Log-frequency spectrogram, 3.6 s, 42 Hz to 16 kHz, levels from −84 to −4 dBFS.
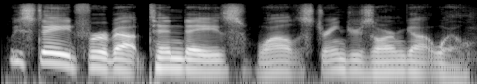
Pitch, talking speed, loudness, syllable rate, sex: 115 Hz, 200 wpm, -17 LUFS, 4.4 syllables/s, male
